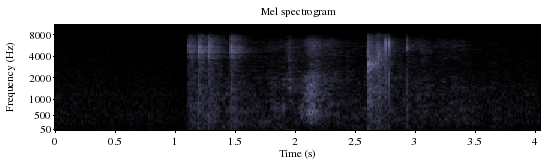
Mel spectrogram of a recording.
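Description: Computer keyboard keystrokes: a few sharp key taps in three short groups, starting about a second in, as a new number is typed into a settings field.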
